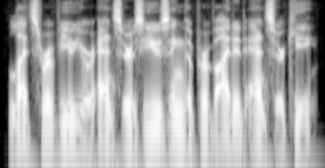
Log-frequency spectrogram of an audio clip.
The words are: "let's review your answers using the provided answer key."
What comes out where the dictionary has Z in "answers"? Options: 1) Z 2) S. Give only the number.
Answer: 1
